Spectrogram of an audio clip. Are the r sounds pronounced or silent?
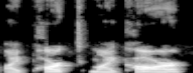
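pronounced. The r sounds in parked and car are pronounced. "every time there's an R in the spelling of a word, you pronounce it"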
